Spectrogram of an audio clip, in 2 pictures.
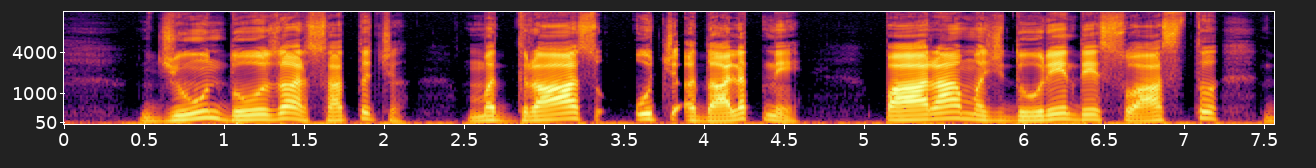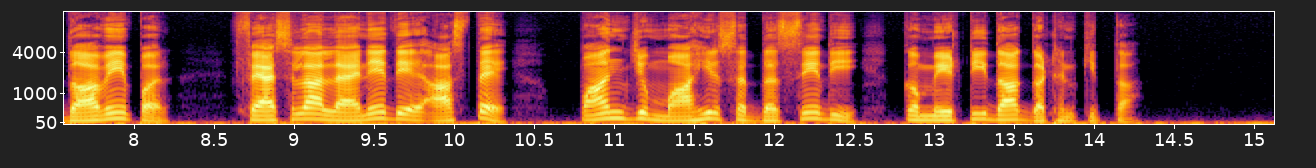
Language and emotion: Dogri, neutral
